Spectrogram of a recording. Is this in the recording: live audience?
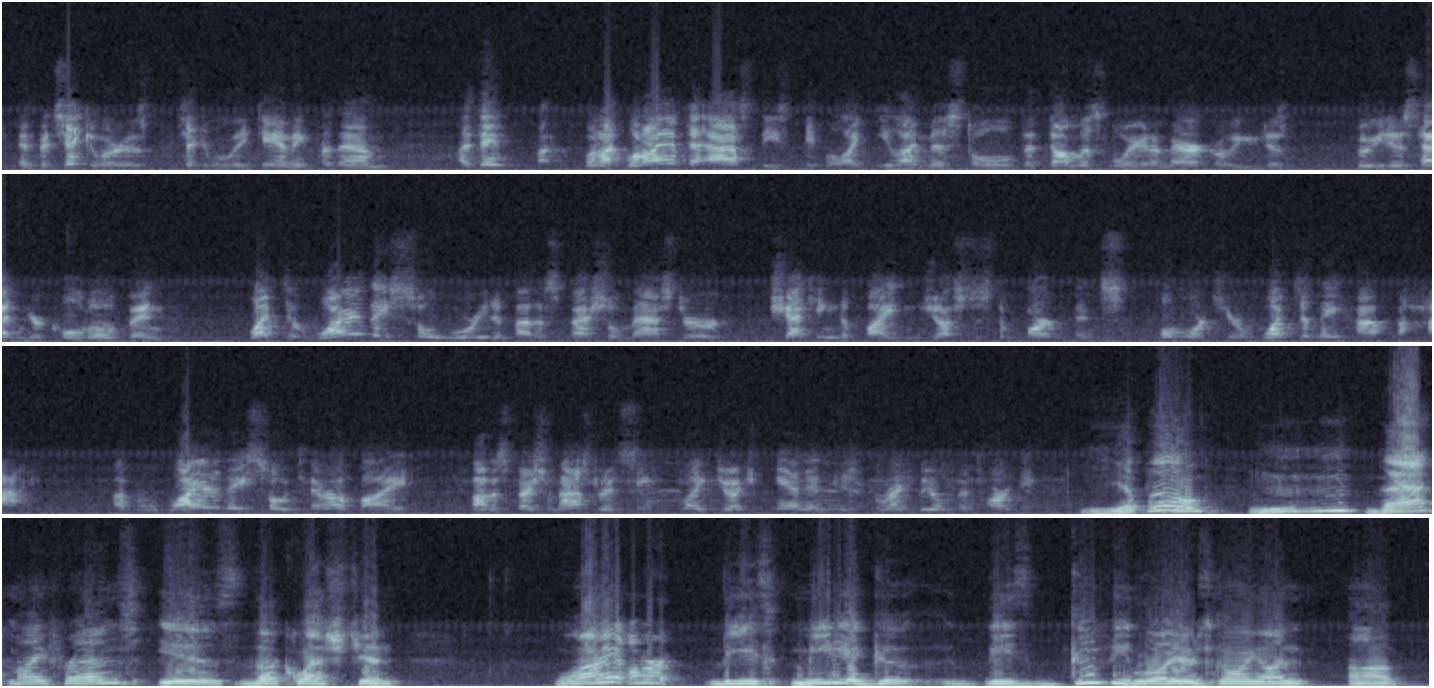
no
